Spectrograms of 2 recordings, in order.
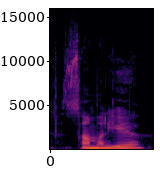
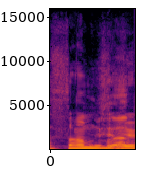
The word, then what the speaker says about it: sommelier: I'm trying to pronounce it the right way. sommelier.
